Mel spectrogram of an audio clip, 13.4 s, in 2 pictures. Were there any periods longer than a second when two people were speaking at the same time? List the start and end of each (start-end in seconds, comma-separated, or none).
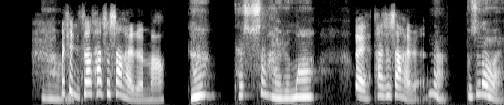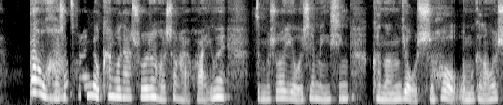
none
